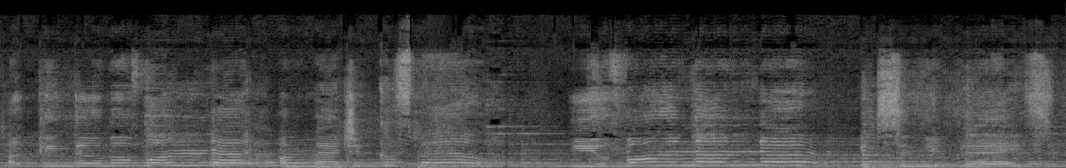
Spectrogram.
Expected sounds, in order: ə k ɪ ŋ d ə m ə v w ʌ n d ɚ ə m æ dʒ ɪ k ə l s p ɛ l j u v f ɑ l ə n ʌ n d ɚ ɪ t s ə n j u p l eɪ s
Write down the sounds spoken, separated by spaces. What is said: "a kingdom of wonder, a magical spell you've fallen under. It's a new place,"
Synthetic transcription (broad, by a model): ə k ɪ ŋ d ə m ə v w ʌ n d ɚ ə m æ dʒ ɪ k ə l s p ɛ l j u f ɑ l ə n ʌ n d ɚ ɪ t s ə n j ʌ p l eɪ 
